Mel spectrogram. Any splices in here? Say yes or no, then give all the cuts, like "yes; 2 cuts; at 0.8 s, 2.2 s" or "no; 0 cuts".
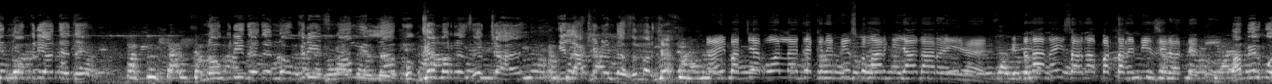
no; 0 cuts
